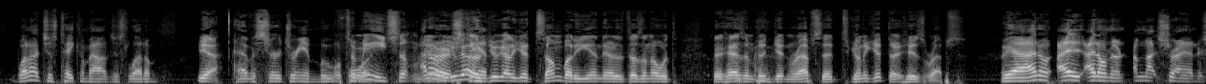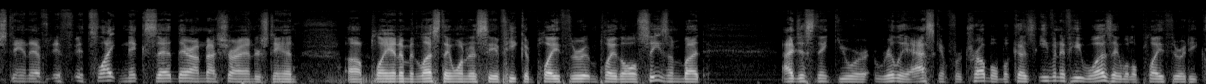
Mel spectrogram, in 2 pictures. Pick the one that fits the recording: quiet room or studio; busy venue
busy venue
